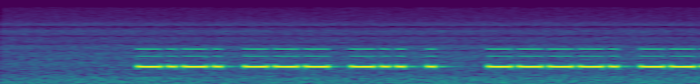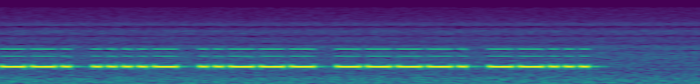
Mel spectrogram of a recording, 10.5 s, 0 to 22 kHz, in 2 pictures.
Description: Morse code, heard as a keyed tone, machine-sent, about 21 wpm, 760 Hz. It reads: CODE 994297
